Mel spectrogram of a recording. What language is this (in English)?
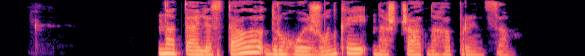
Belarusian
